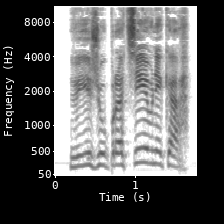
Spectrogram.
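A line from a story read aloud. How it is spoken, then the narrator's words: Shouting. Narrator (Russian): крикнула Джекаара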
